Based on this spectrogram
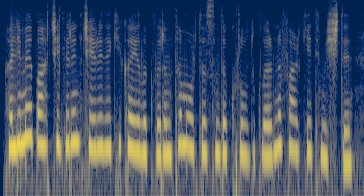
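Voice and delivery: ordinary delivery, nothing marked

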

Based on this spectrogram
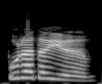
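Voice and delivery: loud, high drawn-out call; shouting. A narrator's reading. Neighbour girl answering Filiz from the street, shouting. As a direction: shout it out as a reply. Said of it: "Sokaktaki kız bağırdı".

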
